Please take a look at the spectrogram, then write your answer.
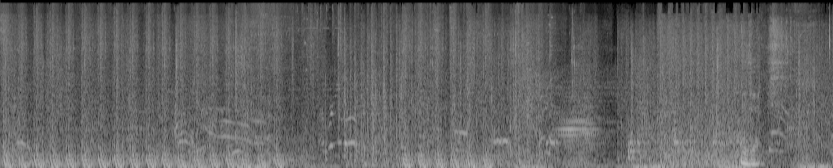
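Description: Rapid video-game gunfire aimed at a hostile sniper turret, dense continuous bursts of shots filling the whole stretch, loud and close with a few heavier booms mixed in.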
